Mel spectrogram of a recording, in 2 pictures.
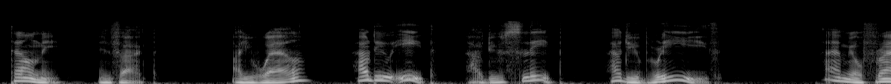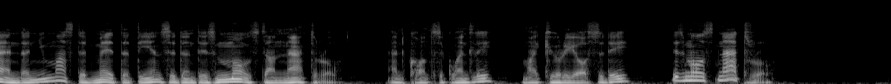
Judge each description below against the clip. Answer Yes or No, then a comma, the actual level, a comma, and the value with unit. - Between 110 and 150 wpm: Yes, slow, 135 wpm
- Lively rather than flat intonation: Yes, wide, 7.5 semitones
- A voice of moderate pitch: No, very low, 90 Hz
